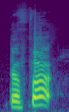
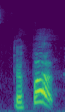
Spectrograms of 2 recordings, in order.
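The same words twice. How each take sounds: First: High, loud disbelief; can't believe this; incredulous. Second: Very high squeak of disbelief; even higher disbelief; incredulous. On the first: Trucker reacting to the cop, loud disbelief. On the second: Trucker reacting to cop's question, higher disbelief. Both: Retold or imitated.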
